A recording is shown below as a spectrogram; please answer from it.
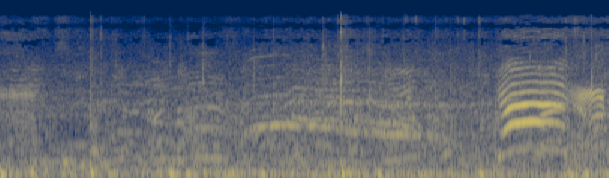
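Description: Beach volleyball rally: two sharp hits of the ball, about a second and a half apart, and women's voices calling out. A loud, high-pitched shout comes near the end.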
